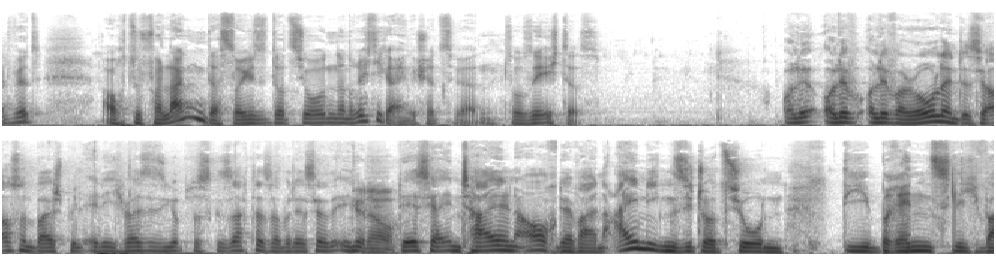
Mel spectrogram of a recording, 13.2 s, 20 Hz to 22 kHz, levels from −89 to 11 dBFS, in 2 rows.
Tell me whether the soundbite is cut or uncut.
cut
